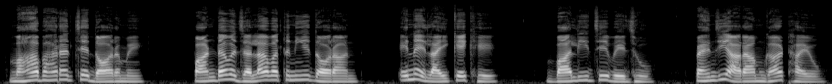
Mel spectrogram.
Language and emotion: Sindhi, neutral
